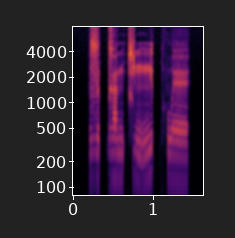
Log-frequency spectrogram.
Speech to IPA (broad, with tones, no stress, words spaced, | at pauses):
zə˨˩t̚ɣa̤˨˩nt͡ɕɨ˧˩ŋɲə˦˥t̚ hwɛ̤˨˩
